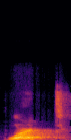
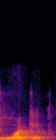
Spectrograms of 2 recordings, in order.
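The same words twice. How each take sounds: First: "Worked" as one syllable ending in a t sound; correct past. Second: "Work it" with a separate "it" syllable; wrong ending. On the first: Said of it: "So you would say in English". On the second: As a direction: say "Work it" as two words, the wrong way. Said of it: "So you never say in English". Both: Shown as a demonstration.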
